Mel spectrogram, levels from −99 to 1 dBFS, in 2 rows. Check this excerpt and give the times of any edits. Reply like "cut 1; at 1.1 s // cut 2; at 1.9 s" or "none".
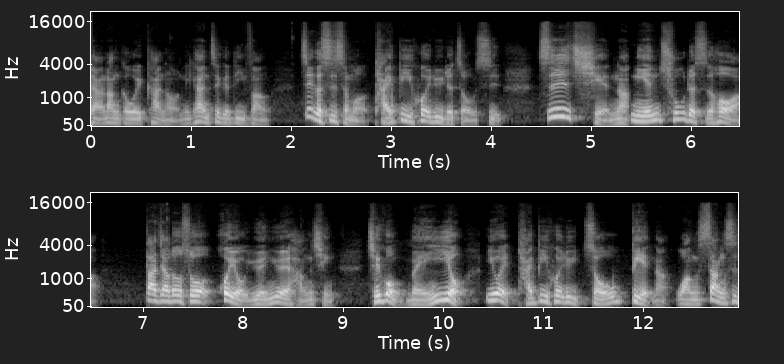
cut 1; at 5.3 s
